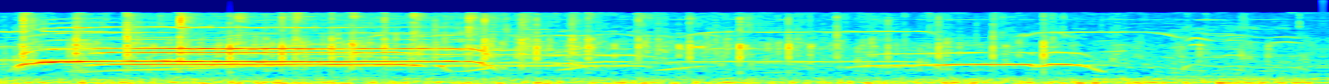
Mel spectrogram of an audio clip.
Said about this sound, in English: Please give it up and like scream as loud as you can so that more people will come by here and see what we're up to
